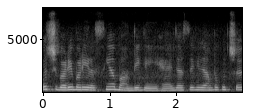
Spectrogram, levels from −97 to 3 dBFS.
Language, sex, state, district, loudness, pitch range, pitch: Hindi, female, Bihar, Kishanganj, -31 LUFS, 205-235 Hz, 220 Hz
